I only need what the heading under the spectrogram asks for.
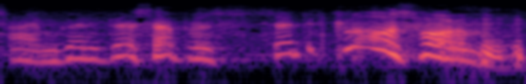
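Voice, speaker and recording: A man's voice: sits high, big pitch swings, fairly quick, gravelly, slightly rough, heavily acted. An actor playing an elderly, kindly British doctor in an old radio drama, hesitant, stammering and fussy as he talks. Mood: genial, flustered. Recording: dull vintage radio recording.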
